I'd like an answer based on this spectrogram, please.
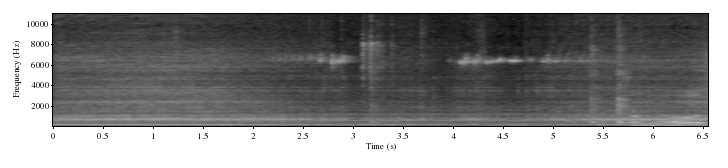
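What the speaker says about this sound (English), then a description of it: "we have a motor with speed adjustment" A speed-adjustable motor on a Lorch 6mm watchmaker's lathe hums steadily at close range with a constant tonal whine, shifting near the end as the speed changes, with no talk over it.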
